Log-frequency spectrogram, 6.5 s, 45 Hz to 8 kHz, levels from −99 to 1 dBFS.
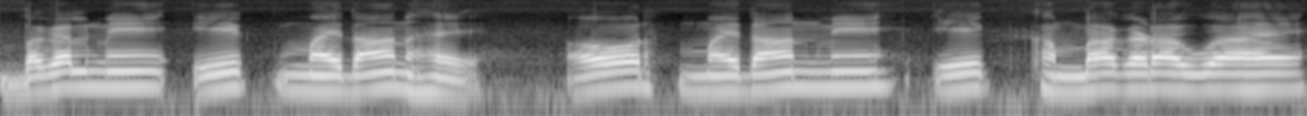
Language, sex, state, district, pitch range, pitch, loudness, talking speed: Hindi, male, Madhya Pradesh, Katni, 145-165 Hz, 150 Hz, -13 LUFS, 120 wpm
